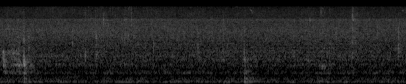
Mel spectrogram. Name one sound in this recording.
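Liquid pours from a ladle into a pot.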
